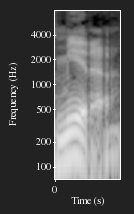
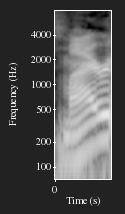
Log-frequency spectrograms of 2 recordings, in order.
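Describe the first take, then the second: First: The name is given a non-English pronunciation. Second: The name is given an English pronunciation. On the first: This is the original form of the name. "Mira is, it's Mira" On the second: This is the anglicized form of the name. "Myra is the English pronunciation"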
